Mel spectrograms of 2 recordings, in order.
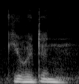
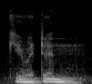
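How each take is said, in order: No difference in how they are said.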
